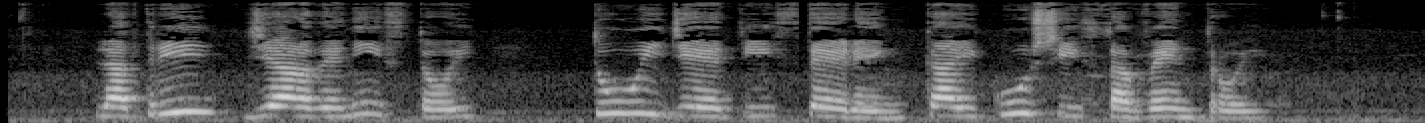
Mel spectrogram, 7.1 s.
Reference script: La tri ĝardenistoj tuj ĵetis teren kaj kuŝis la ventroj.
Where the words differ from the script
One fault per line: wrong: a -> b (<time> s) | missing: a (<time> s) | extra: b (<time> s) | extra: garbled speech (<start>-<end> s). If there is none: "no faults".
no faults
